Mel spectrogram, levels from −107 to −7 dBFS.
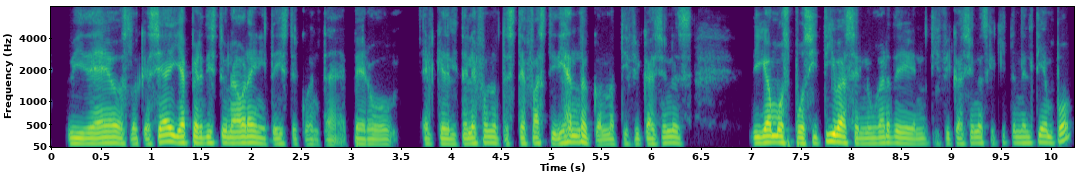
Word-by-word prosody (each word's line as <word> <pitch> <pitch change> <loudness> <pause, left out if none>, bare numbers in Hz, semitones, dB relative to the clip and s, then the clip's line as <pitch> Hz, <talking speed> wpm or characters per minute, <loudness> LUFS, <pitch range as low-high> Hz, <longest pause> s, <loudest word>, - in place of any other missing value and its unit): videos, 110 +1 +2
lo 105 - -3
que 105 - -5
sea, 140 +7 +4
y - - +6
ya 125 0 +5
perdiste 120 0 0
una 120 -1 +2
hora 125 +1 +4
y - - +2
ni 110 - -2
te 105 - -6
diste 105 -1 -7
cuenta. 95 -2 -10
Pero 100 -2 -4 0.2
el 105 - -6
que 105 - -1
el 100 -2 -3
teléfono 115 +4 0
te - - -10
esté 110 - -3
fastidiando 120 +4 0
con 90 +1 -5
notificaciones, 105 +4 -4 0.6
digamos, 130 +1 +5
positivas 120 +4 +4
en 110 -1 -2
lugar 115 +3 -1
de 110 -4 0
notificaciones 110 +2 -6
que - - -16
quiten 120 -2 -7
el 120 0 -3
tiempo. 125 -2 -1
115 Hz, 200 wpm, -23 LUFS, 105-120 Hz, 0.6 s, y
